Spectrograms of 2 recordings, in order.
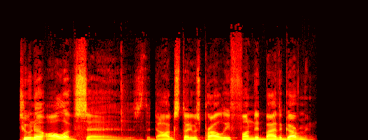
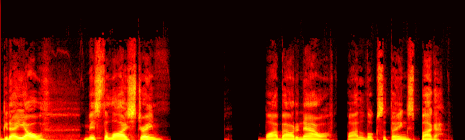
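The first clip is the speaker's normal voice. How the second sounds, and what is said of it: Put-on Australian accent. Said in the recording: “How'd you like that Australian accent”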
